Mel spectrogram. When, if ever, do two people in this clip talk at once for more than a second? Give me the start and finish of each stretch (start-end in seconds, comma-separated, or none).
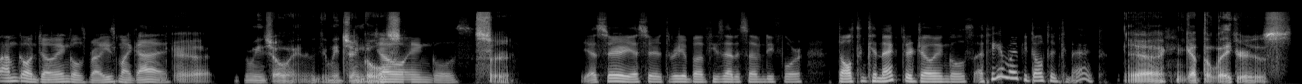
none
